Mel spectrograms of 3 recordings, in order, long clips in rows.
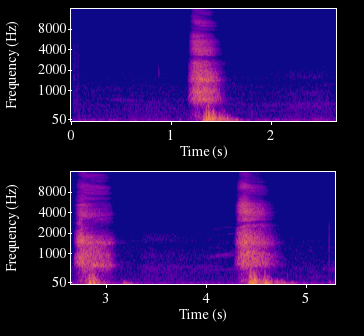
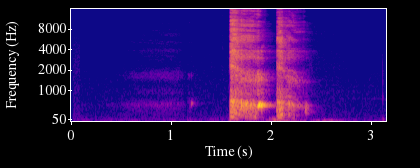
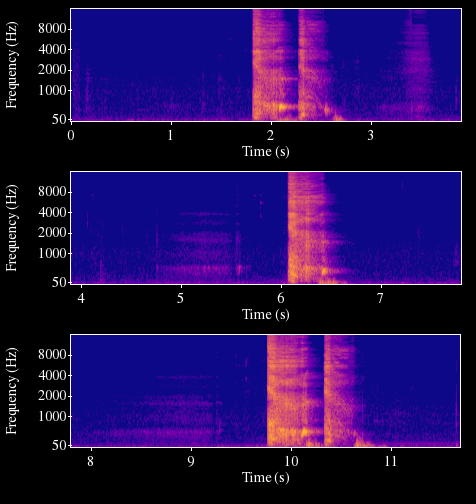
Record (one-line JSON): {"exhalation_length": "5.3 s", "exhalation_amplitude": 2277, "exhalation_signal_mean_std_ratio": 0.36, "cough_length": "3.2 s", "cough_amplitude": 16281, "cough_signal_mean_std_ratio": 0.26, "three_cough_length": "11.7 s", "three_cough_amplitude": 17084, "three_cough_signal_mean_std_ratio": 0.24, "survey_phase": "beta (2021-08-13 to 2022-03-07)", "age": "18-44", "gender": "Female", "wearing_mask": "No", "symptom_cough_any": true, "symptom_runny_or_blocked_nose": true, "symptom_shortness_of_breath": true, "symptom_fatigue": true, "symptom_headache": true, "symptom_change_to_sense_of_smell_or_taste": true, "symptom_other": true, "symptom_onset": "3 days", "smoker_status": "Never smoked", "respiratory_condition_asthma": false, "respiratory_condition_other": false, "recruitment_source": "Test and Trace", "submission_delay": "2 days", "covid_test_result": "Positive", "covid_test_method": "RT-qPCR"}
